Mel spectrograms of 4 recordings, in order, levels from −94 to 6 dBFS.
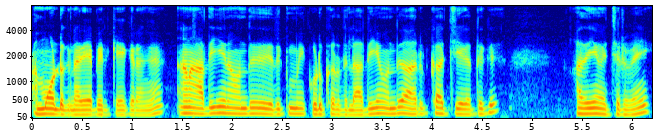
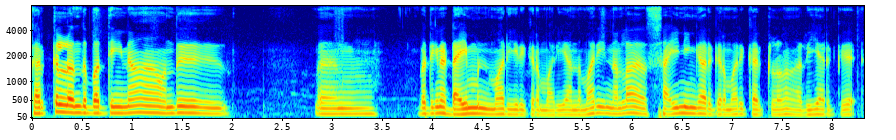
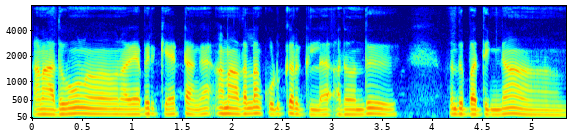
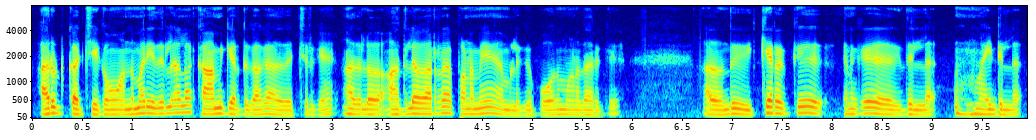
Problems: none marked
